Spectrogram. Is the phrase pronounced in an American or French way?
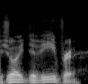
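American. The phrase is pronounced the American way.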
